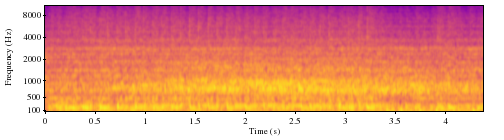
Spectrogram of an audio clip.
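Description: A live rock band plays steadily, a full band with electric guitar and drums.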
